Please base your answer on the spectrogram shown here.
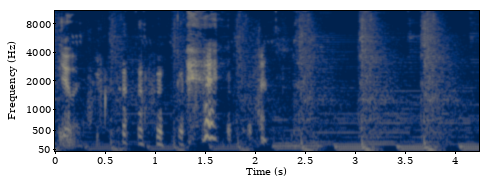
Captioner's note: both laughing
